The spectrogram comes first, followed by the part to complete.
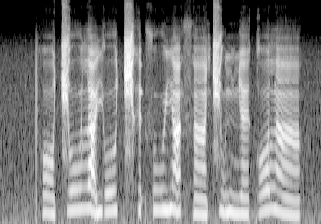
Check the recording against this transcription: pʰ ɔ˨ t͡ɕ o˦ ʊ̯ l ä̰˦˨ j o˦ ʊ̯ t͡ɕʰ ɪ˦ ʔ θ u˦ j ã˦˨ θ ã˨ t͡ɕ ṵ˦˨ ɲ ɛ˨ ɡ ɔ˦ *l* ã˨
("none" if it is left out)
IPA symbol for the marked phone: l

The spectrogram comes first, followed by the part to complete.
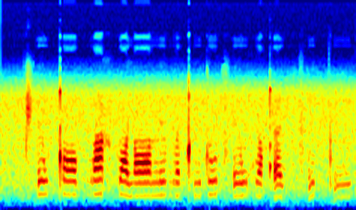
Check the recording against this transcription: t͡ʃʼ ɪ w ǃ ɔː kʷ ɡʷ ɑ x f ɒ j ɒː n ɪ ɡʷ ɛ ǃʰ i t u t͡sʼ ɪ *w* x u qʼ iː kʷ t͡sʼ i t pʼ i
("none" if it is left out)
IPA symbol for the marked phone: w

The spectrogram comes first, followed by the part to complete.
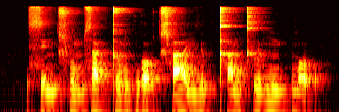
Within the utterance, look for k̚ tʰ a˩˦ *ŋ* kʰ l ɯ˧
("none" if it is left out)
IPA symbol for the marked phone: ŋ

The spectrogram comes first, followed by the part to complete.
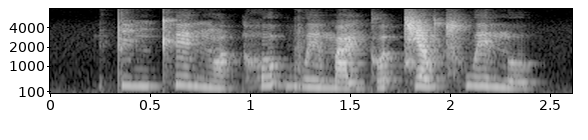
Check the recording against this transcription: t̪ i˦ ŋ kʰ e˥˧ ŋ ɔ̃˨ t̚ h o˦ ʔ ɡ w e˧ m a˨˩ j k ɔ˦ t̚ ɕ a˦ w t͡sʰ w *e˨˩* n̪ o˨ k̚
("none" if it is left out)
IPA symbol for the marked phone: e˥˧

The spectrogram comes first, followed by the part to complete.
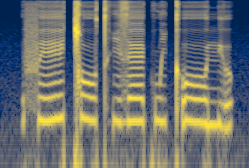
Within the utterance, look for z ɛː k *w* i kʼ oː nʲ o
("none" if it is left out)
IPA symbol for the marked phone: w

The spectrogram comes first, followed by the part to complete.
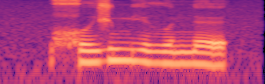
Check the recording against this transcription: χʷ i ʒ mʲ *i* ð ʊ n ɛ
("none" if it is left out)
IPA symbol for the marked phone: e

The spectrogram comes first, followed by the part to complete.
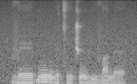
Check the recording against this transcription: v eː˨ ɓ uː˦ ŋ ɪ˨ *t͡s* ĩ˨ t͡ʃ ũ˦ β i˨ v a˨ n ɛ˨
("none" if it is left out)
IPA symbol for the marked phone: t͡s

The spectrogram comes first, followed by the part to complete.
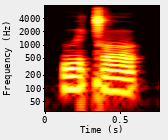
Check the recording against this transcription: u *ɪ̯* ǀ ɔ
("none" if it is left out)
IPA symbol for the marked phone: ə̯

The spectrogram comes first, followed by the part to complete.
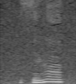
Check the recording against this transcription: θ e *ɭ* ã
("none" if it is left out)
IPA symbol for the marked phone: ɭ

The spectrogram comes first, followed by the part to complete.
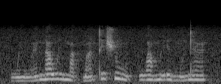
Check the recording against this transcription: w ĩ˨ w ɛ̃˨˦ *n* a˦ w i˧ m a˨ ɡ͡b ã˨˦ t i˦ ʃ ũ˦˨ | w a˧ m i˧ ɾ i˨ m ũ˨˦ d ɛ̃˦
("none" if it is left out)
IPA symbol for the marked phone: n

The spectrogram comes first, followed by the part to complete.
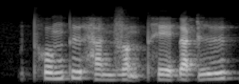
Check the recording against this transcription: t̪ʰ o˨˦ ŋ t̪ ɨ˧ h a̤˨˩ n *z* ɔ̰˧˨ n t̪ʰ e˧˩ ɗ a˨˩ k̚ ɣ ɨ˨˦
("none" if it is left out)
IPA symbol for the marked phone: z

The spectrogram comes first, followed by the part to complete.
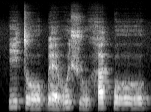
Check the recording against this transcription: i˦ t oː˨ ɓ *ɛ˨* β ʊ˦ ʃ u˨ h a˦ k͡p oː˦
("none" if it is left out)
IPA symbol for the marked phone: ɛ˨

